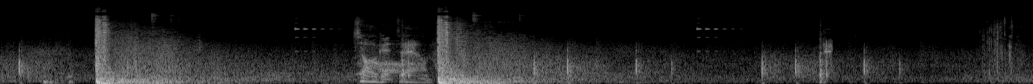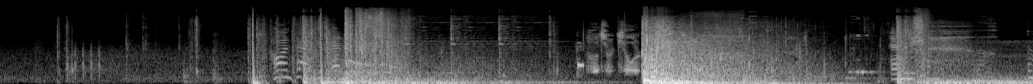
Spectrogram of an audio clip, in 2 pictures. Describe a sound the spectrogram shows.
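Sniper rifle shots fire with a loud boom and a ringing echo.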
